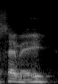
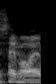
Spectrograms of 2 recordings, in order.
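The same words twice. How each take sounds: First: The word is said with a British pronunciation. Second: The word is said with an American pronunciation. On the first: It refers to something rude. "if you say in the U K I've got a semi, it means something else" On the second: It refers to a large truck. "Americans say semi, they pronounce it differently"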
